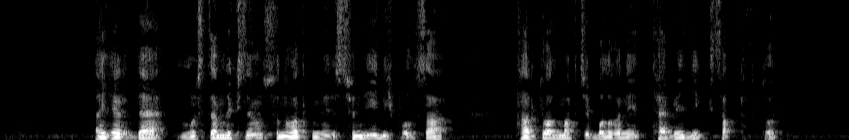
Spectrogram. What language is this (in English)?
Uyghur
